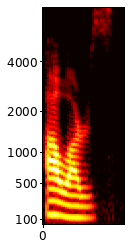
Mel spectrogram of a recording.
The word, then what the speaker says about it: hours: It is hours. Hours. H is silent.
